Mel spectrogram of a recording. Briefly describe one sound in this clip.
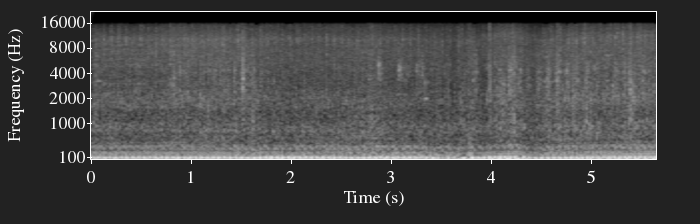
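A tank engine rumbles deeply and steadily.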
